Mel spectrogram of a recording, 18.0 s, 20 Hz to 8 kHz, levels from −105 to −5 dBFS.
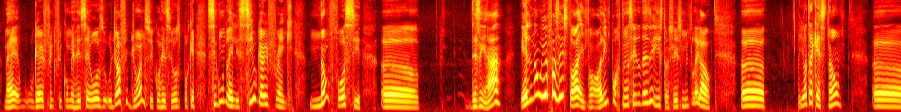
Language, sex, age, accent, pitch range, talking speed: Portuguese, male, 20-39, Brazilian, 170-240 Hz, 145 wpm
